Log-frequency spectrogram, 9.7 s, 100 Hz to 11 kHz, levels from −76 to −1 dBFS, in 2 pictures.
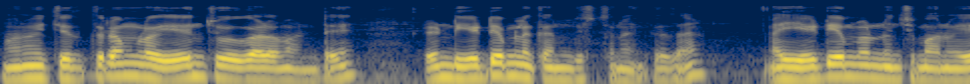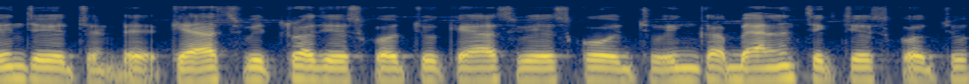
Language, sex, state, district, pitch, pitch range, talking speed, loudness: Telugu, male, Andhra Pradesh, Chittoor, 130 Hz, 120-135 Hz, 210 wpm, -15 LUFS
